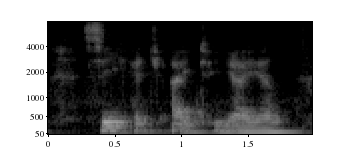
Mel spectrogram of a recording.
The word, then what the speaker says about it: chitin: Not made of cellulose, it's made of something called chitin, C-H-I-T-I-N. C-H-I-T-I-N. Pronounced chitin or chitin, whatever way you want to pronounce it.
